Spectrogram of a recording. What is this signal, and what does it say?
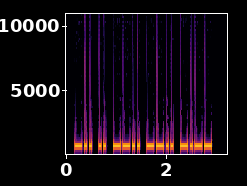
Morse code, heard as a keyed tone, about 25 wpm, 700 Hz. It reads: DIZZY
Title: Pangram Challenge v2 - 25wpm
